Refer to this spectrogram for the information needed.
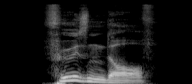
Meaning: a municipality of Lower Austria, Austria
- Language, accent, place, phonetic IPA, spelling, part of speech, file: German, Germany, Berlin, [ˈføːzn̩ˌdɔʁf], Vösendorf, proper noun, De-Vösendorf.ogg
